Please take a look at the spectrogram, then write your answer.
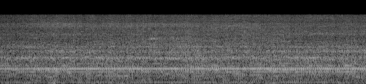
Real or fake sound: fake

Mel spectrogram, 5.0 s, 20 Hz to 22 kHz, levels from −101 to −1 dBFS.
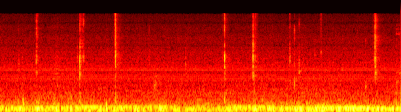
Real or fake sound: real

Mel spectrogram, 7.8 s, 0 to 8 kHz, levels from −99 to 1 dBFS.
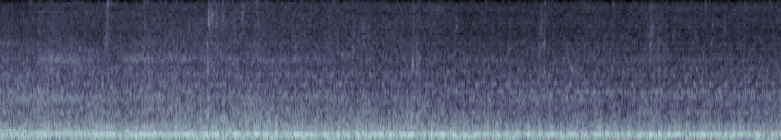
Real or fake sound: fake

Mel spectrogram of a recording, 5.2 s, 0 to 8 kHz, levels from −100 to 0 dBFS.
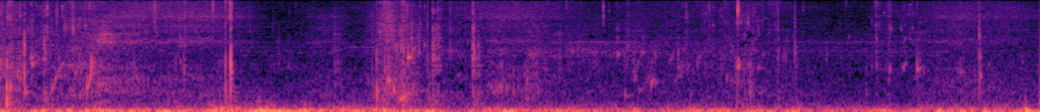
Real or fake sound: real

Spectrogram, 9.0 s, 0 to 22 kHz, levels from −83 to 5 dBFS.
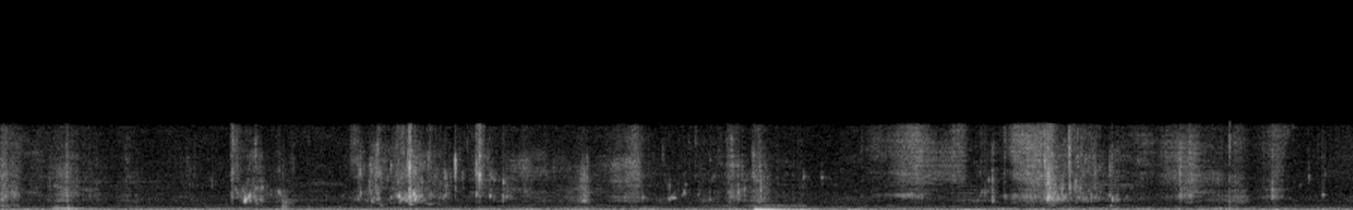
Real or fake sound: real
